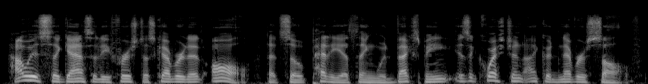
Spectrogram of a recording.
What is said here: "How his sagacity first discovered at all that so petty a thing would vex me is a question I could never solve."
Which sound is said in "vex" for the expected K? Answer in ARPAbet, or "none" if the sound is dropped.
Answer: K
